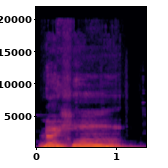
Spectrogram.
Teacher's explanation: observe that when you speak nahi, the sound should go or pass through your nose.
